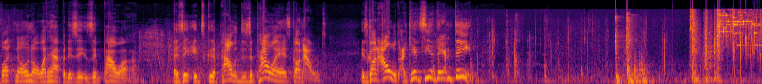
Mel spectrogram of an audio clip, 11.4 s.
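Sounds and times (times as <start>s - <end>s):
speech: 0.0s - 7.9s
glass test tubes clattering and breaking: 10.7s - 11.4s.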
